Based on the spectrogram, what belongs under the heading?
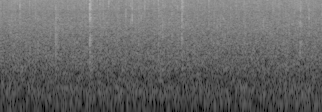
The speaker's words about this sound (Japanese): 他にもね、雨の時にしか聞けないような音がたくさんあるの。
